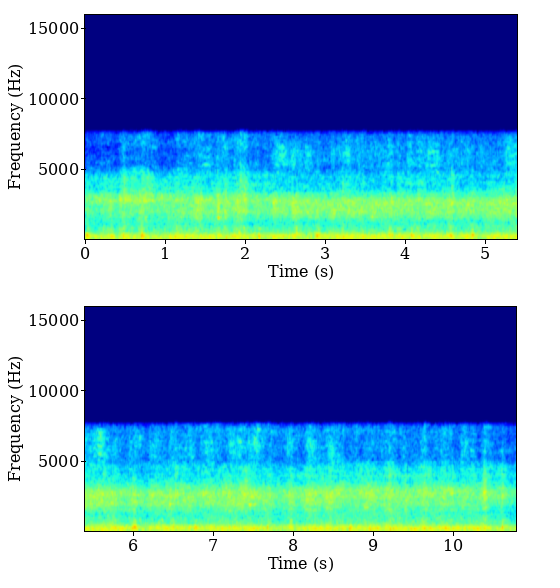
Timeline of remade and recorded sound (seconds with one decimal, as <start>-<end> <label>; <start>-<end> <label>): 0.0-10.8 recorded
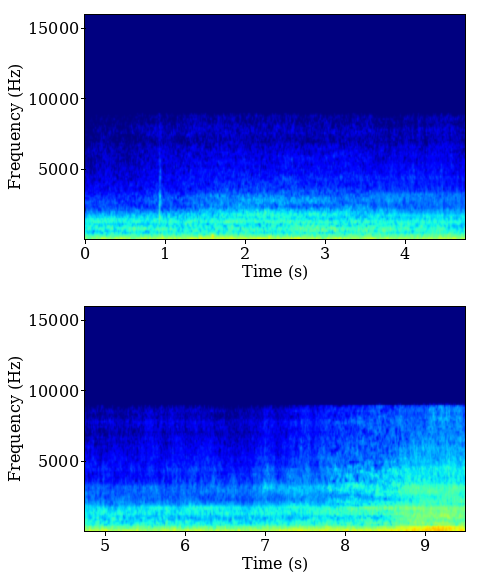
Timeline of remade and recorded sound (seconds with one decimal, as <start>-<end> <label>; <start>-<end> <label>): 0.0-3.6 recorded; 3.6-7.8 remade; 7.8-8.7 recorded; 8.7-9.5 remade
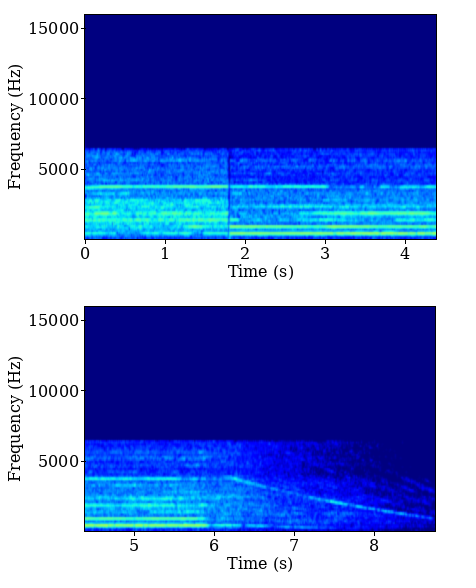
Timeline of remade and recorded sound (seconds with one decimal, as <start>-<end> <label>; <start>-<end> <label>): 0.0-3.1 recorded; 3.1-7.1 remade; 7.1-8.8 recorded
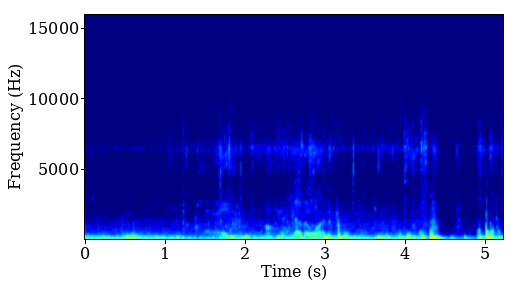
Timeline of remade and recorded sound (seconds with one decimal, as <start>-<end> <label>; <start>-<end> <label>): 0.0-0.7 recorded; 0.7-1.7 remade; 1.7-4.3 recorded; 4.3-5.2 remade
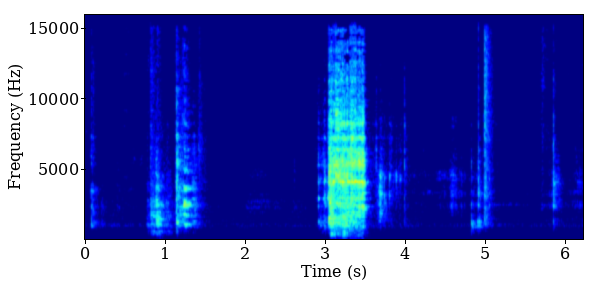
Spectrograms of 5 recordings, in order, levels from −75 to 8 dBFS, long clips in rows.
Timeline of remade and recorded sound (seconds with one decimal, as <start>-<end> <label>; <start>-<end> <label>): 0.0-6.2 recorded

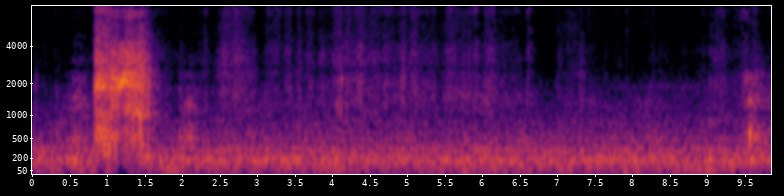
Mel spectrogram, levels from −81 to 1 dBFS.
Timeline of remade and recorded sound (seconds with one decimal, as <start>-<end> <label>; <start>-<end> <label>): 0.0-1.8 recorded; 1.8-3.3 remade; 3.3-5.3 recorded; 5.3-6.0 remade; 6.0-6.4 recorded; 6.4-7.4 remade; 7.4-9.9 recorded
